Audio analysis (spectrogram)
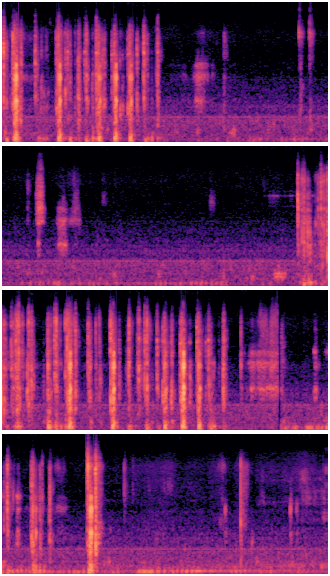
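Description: Login username and password being typed on a computer keyboard: rapid bursts of close, crisp key clicks in two main runs separated by a quiet pause, with scattered single taps and a steady low hum underneath.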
